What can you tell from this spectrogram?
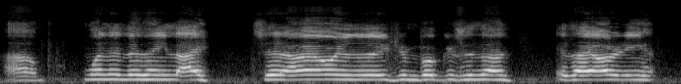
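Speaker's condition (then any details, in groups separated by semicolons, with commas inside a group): Cerebral palsy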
